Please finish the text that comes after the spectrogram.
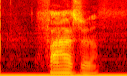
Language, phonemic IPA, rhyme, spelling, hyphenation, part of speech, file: Dutch, /ˈfaːzə/, -aːzə, fase, fa‧se, noun, Nl-fase.ogg
- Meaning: 1. phase, stage 2. phase (of a wave) 3. phase, state of matter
